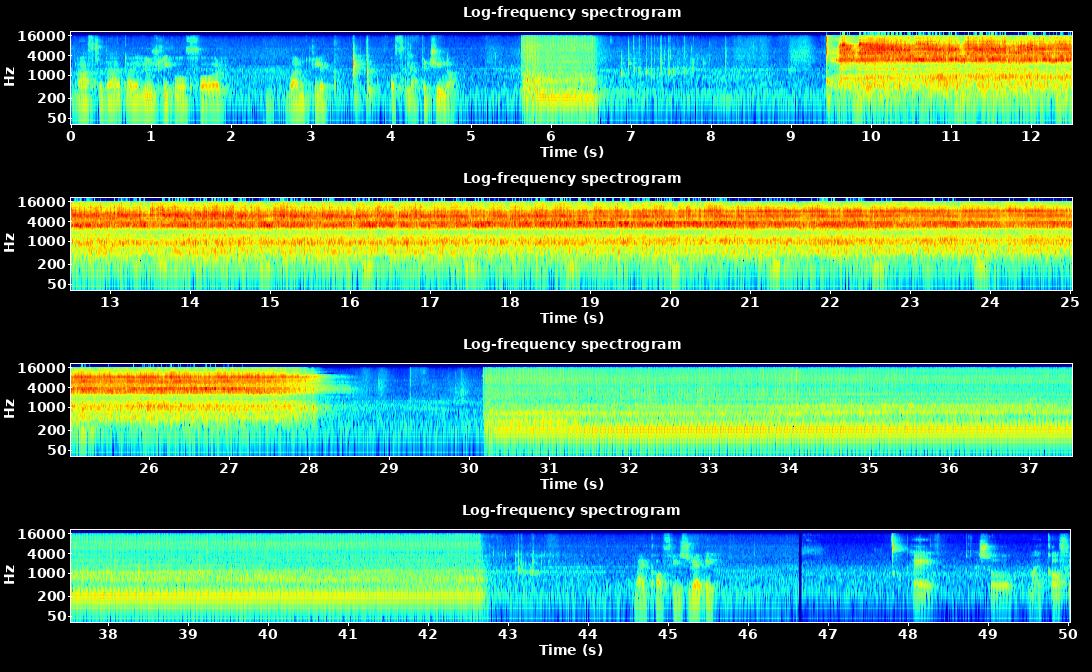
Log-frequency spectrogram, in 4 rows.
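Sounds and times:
espresso machine pump buzz: 5.6 - 6.6, 9.4 - 28.6, 30.2 - 42.8.

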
